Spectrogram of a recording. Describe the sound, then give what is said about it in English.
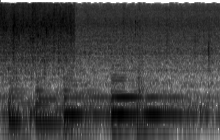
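Peppers and onions sweating together in a pan give a steady sizzle with fine crackling, holding an even, moderate level for about two seconds, with no voices. “I'm going to take a short break while I sweat down the peppers and onions and get the tomatoes ready.”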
